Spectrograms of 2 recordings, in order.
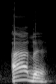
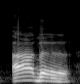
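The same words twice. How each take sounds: First: The bounce after the b is kept very short. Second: The bounce after the b is drawn out long. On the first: The speaker calls it right. "Harus pendek karena hanya mantul" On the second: The speaker calls it wrong. "Tapi jangan panjang. ... Keliru"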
